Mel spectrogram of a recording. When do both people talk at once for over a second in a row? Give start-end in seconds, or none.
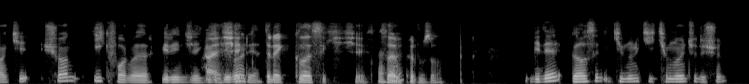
none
